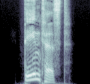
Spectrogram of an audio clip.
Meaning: inflection of dehnen: 1. second-person singular preterite 2. second-person singular subjunctive II
- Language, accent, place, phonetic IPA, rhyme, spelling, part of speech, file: German, Germany, Berlin, [ˈdeːntəst], -eːntəst, dehntest, verb, De-dehntest.ogg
